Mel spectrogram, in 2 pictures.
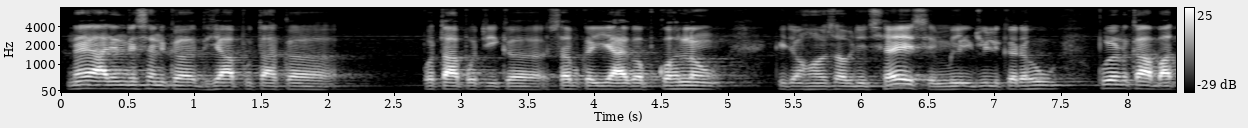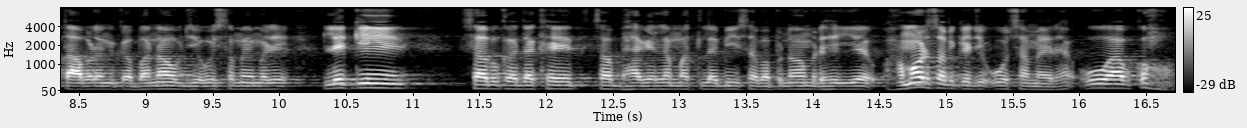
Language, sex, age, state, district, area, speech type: Maithili, male, 30-45, Bihar, Saharsa, urban, spontaneous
